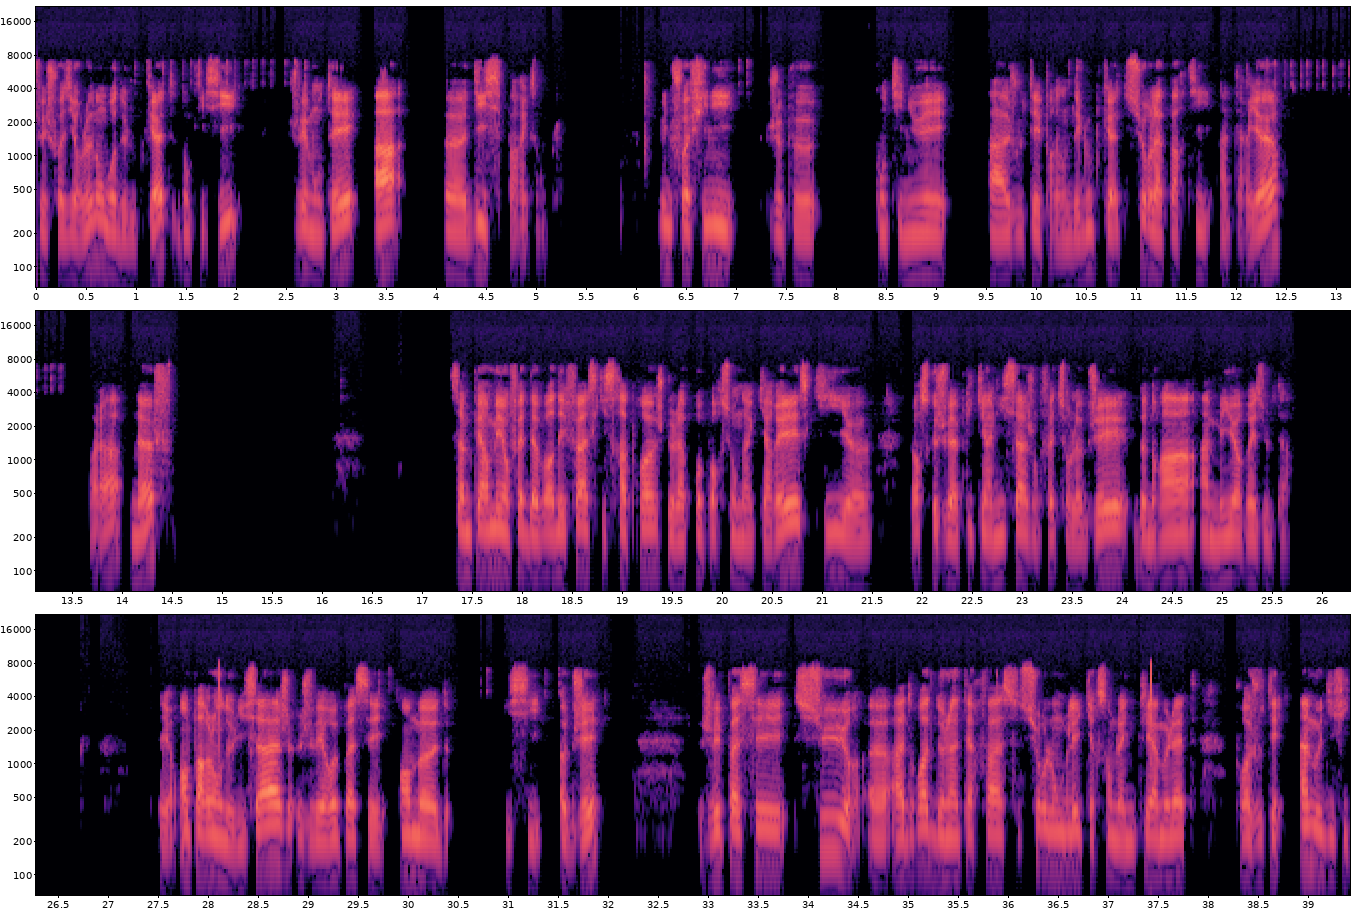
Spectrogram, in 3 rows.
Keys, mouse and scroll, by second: 0.9-5.7 drag, 6.1 Return, 7.0 click, 7.8-10.3 middle drag, 10.3-14.4 drag, 15.1-16.5 middle drag, 16.5-17.0 scroll down 2, 17.0 middle click, 17.7-18.6 scroll up 1, 18.6-19.2 scroll up 1, 19.2-20.8 middle drag, 20.8-21.3 scroll down 2, 21.3-24.5 middle drag, 25.7-27.5 middle drag, 27.5-29.7 scroll up 1, 29.7-33.9 drag, 35.7 click.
